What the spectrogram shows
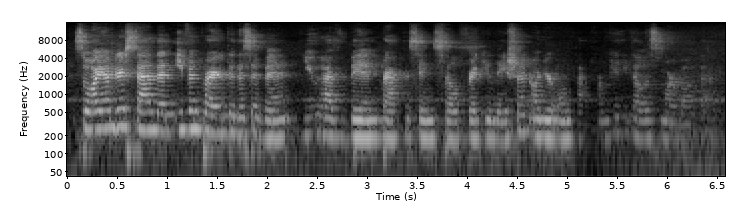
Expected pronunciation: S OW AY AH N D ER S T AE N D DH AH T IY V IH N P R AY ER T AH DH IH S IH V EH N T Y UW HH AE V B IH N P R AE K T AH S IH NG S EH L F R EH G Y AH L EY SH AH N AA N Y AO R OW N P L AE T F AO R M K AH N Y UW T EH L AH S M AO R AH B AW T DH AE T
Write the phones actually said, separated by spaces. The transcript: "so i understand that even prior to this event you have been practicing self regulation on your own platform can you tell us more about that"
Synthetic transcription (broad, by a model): S OW AY AH N D ER S T AE N D DH AH T IY V IH N P R AY ER T AH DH IH S IH V EH N T Y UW HH AE V B IH N P R AE K T AH S IH NG S EH L F R EH G Y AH L EY SH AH N AA N Y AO R OW N P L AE T F AO R M K AH N Y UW T EH L AH S M AO R AH B AW T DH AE T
